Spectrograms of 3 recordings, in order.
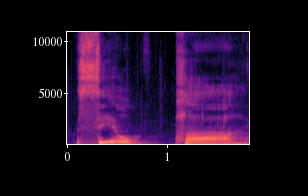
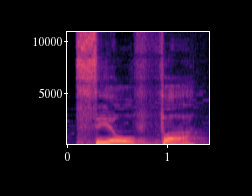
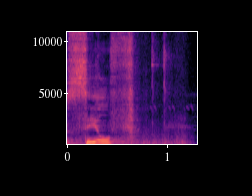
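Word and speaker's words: Sylph: B's like oh sorry seal f is pH is pronounced F so Sil it's so rhymes with mil I can do that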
